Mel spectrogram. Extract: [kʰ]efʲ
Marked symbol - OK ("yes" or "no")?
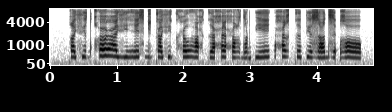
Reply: no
